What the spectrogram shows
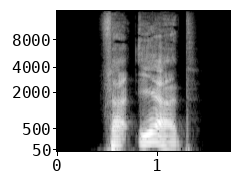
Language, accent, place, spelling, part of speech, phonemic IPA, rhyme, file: German, Germany, Berlin, verehrt, verb / adjective, /fɛɐ̯ˈʔeːɐ̯t/, -eːɐ̯t, De-verehrt.ogg
- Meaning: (verb) past participle of verehren; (adjective) revered, venerated, adored; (verb) inflection of verehren: 1. third-person singular present 2. second-person plural present 3. plural imperative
